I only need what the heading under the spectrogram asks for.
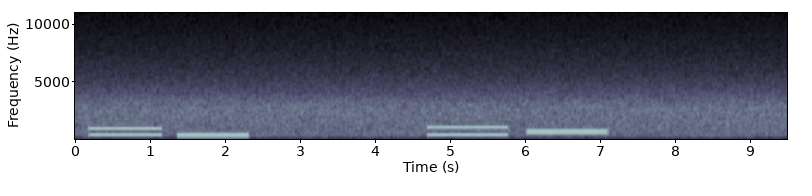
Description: Aircraft SELCAL, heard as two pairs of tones, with radio hiss and a squelch burst at the end. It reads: DM-AE DP-GK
